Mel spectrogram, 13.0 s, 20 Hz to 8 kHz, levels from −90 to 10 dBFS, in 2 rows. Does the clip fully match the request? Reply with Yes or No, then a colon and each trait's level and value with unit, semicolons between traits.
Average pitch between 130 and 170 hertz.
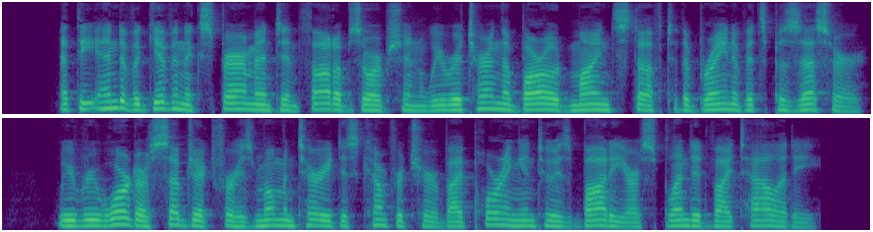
Yes: medium, 140 Hz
